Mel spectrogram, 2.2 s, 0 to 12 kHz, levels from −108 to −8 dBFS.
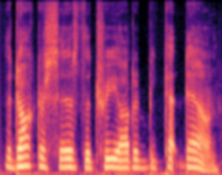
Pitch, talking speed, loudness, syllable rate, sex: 150 Hz, 270 wpm, -18 LUFS, 5.0 syllables/s, male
